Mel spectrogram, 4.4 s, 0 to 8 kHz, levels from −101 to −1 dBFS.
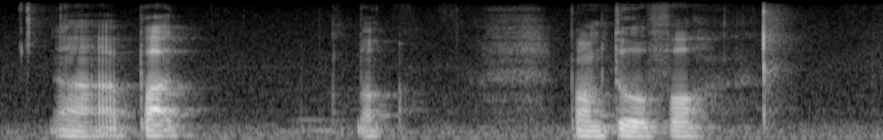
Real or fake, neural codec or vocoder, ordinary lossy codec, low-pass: real; none; none; 7.2 kHz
